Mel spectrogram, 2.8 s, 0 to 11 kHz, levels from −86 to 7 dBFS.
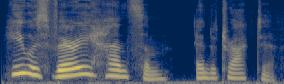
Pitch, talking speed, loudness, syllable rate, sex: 200 Hz, 125 wpm, -16 LUFS, 4.9 syllables/s, female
